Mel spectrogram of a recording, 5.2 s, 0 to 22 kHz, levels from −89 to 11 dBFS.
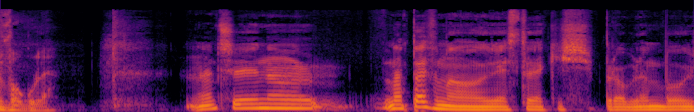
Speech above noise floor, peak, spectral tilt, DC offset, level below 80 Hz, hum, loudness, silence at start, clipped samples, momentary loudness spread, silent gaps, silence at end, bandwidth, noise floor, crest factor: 24 dB; -6 dBFS; -5.5 dB/octave; under 0.1%; -42 dBFS; none; -20 LUFS; 0 s; under 0.1%; 18 LU; none; 0 s; 15.5 kHz; -43 dBFS; 14 dB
